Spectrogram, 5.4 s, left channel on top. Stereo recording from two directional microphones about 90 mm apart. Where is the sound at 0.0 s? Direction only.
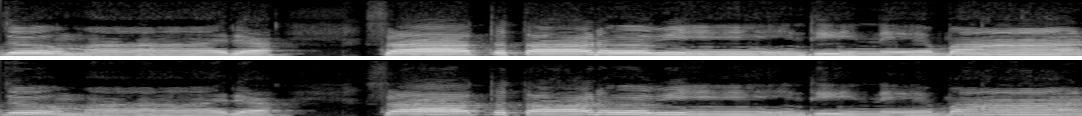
20° left (ahead or behind).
